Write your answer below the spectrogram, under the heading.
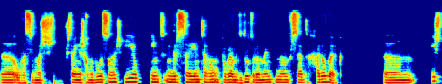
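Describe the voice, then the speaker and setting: At a moderate pace, a man talks in a dark, mellow tone with fairly high pitch. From Madeira, Portugal. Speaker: engineer and company head. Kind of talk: interview.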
